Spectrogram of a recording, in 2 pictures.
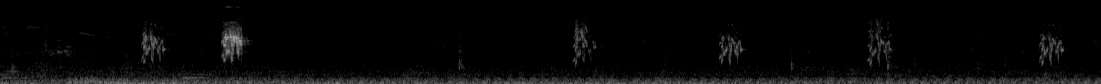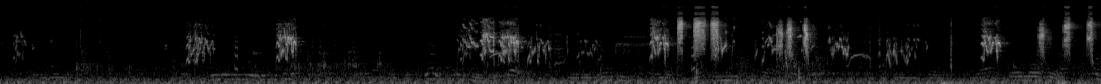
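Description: Caged budgerigars giving short, sharp chirps and squawks: single calls a second or more apart at first, then coming in quick clusters in the second half and again near the end.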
